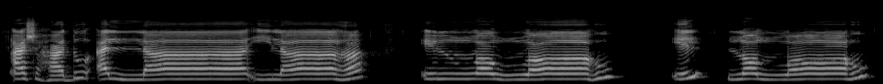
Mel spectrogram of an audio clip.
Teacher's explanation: اللہ کو موٹا پڑھا جائے گا کیونکہ لفظ اللہ سے پہلے زبر آ رہی ہے ، تو اس وجہ سے لفظ اللہ موٹا پڑھا جائے گا،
